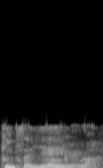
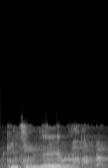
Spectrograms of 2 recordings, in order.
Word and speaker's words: Quinceañera: How do you pronounce Quinceanera? Quince, no. Quincetera? Quinceañera. Quincetera. Quinceañera.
